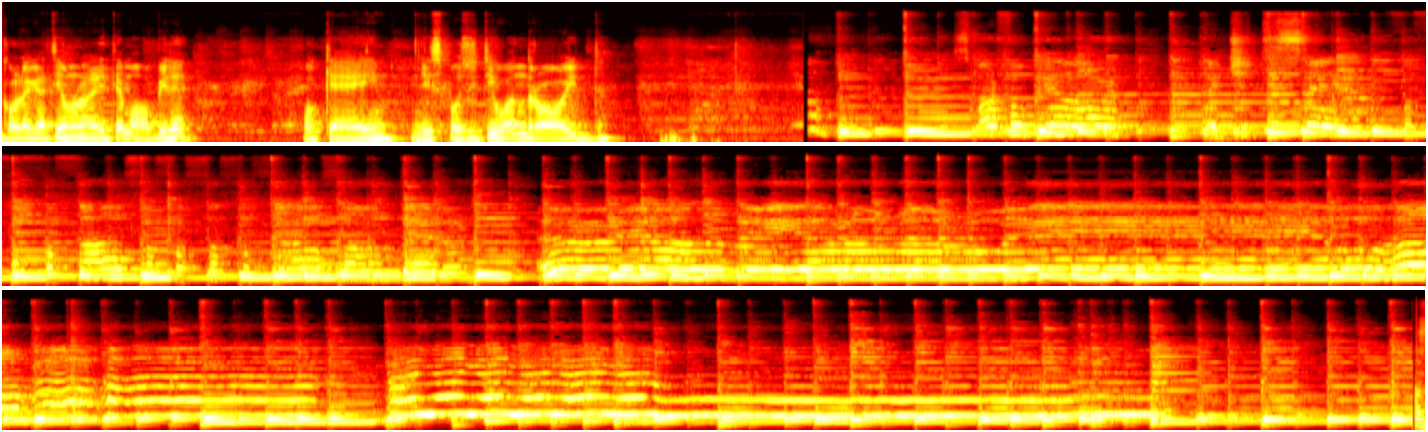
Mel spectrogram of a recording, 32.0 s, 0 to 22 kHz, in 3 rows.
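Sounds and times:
man singing: 5.9 - 30.6
ukulele strumming: 6.0 - 32.0.

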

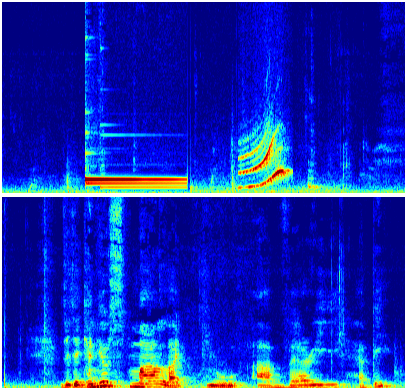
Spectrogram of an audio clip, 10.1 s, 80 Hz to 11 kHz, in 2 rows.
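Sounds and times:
bell-like chime ding: 1.0 - 2.3.

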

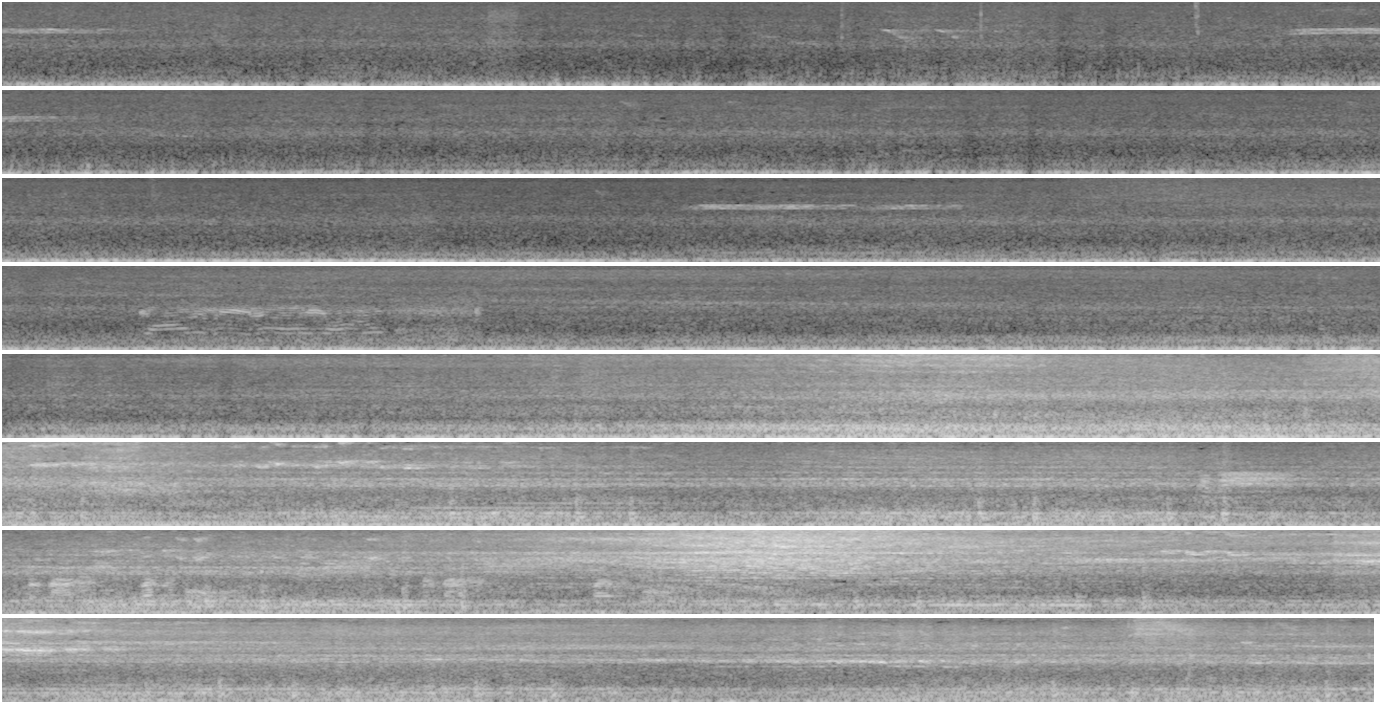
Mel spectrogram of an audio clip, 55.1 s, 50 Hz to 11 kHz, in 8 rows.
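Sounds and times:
train rolling past: 0.0 - 55.0.

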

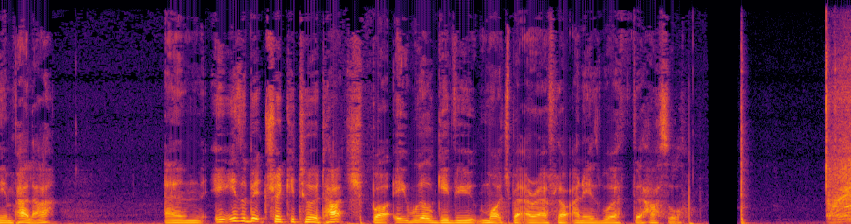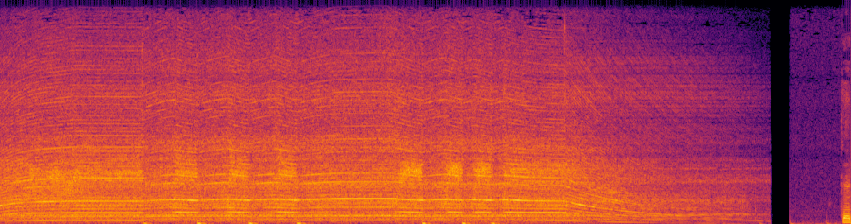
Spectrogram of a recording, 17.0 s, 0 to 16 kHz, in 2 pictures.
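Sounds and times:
hand vacuum motor whine: 8.3 - 16.3.

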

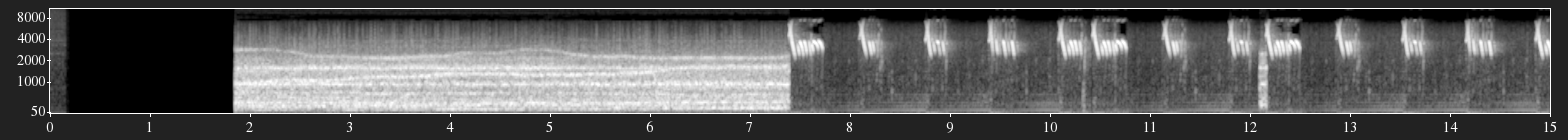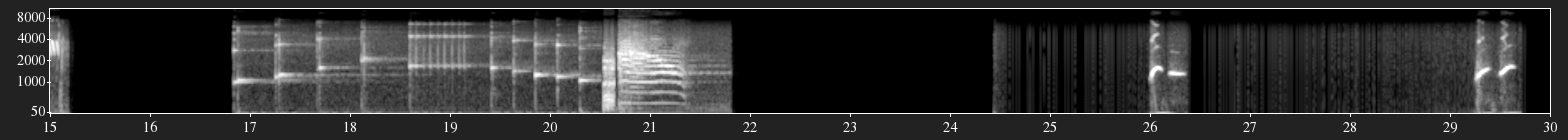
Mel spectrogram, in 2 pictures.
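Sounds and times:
sustained steady tones: 1.9 - 14.8
faint low hum: 7.4 - 15.2
high bird chirps: 7.4 - 15.2.

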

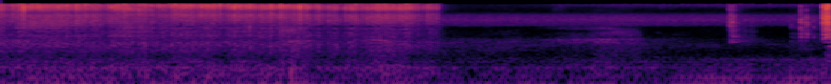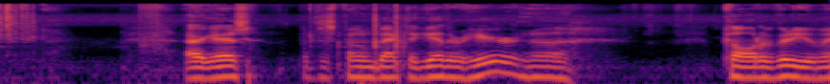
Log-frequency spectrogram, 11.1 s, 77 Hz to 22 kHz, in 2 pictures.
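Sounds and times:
sparkler fizzing: 0.0 - 3.0.

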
